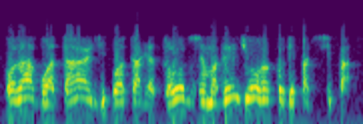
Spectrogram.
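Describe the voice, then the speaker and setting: A man's voice: mid-range voice, fairly even intonation, brisk, breathy edge. A man, a pharmacist guest explaining his field hesitantly with many fillers and restarts, heard over a crackly, breaking phone line. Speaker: interview guest, pharmacist and acupuncture specialist. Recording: muffled crackly phone call.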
